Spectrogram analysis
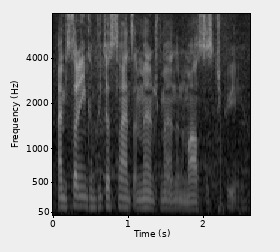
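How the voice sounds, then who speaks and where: Gravelly young man. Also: mid-range voice, rapid-fire, a bit bright, a little hiss or hum. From Germany. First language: German. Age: young adult. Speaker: guest.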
